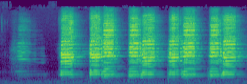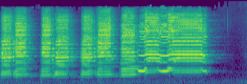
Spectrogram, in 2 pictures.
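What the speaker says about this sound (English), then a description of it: "I'm going to speed that up a little bit." Harmonica chugging the basic train rhythm at a brisk tempo: about ten even, breathy chord pulses in steady succession, ending in one longer held chord. Close and loud, with no talking.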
